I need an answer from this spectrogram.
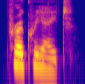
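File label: "procreate", English word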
